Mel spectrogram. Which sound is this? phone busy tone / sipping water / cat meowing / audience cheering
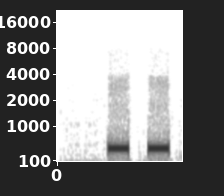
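phone busy tone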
